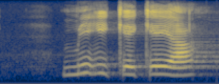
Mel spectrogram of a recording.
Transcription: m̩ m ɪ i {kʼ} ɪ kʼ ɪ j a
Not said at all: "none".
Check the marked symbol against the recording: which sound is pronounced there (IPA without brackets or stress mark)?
kʼ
